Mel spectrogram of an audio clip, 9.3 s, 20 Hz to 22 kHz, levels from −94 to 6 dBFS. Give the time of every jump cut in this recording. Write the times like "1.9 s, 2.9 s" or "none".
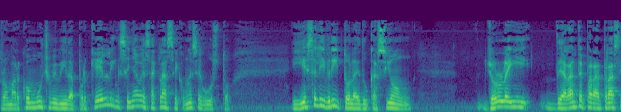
none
